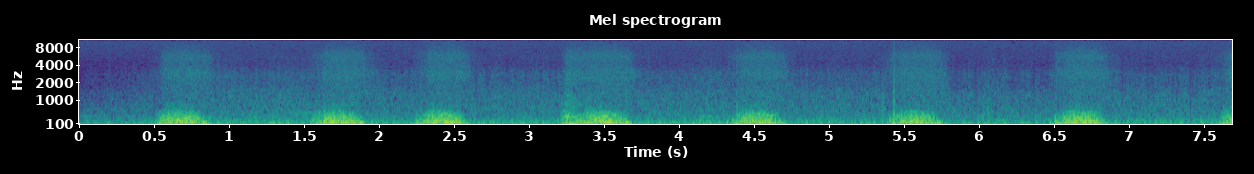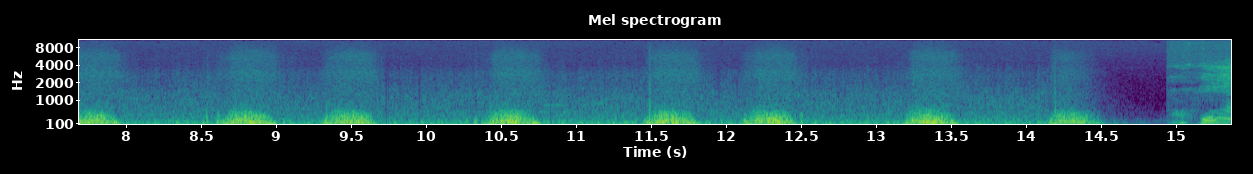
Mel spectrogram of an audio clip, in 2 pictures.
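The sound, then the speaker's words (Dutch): A heart murmur from a patient with aortic stenosis and mitral insufficiency, heard through a stethoscope: low, regular heartbeats about once a second, each smeared into a rough, whooshing sound, continuing steadily for the whole recording with no talking. “Dus een patiënt met een aortestenose en een MI.”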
